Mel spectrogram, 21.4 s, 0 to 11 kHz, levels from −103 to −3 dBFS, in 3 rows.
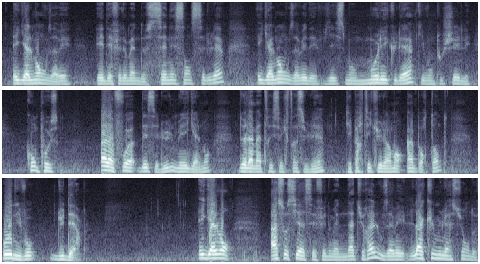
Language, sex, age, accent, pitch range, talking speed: French, male, 40-59, French, 105-130 Hz, 135 wpm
